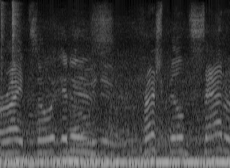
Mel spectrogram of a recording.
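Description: Voices talking over a steady low rumble of a large, busy hall.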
